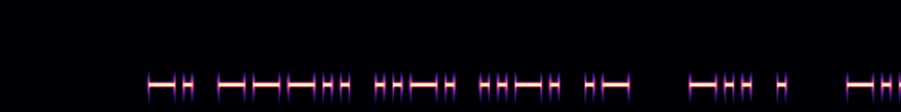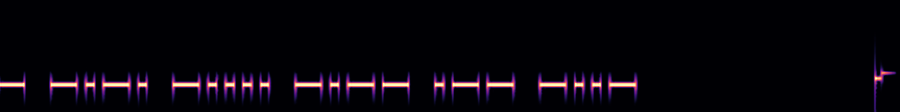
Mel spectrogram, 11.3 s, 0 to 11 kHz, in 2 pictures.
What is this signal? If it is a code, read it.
Morse code, heard as a keyed tone, about 22 wpm, 700 Hz. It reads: N8FFA DE KC6YWX
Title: USA Callsign DE Callsign 22wpm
